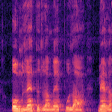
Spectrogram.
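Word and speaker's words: omelette: De La Pa omlet chúng ta không phát âm cái T ơ này omlet omlet La Mer pula me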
